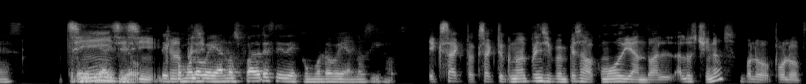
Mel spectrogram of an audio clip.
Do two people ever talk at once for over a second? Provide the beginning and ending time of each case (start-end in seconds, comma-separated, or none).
0.7-2.1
